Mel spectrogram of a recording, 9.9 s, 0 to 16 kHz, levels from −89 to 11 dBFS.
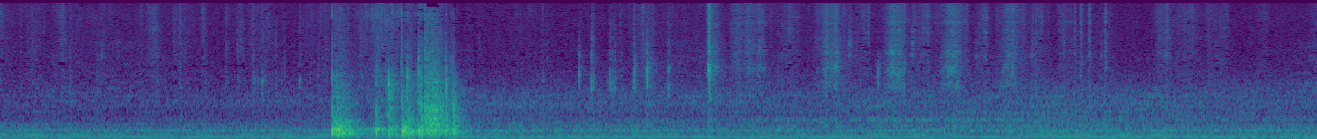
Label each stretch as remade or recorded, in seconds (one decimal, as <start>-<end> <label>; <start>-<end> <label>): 0.0-9.9 recorded

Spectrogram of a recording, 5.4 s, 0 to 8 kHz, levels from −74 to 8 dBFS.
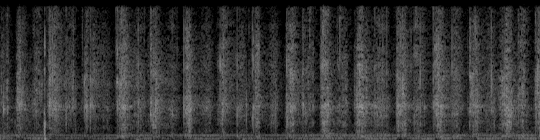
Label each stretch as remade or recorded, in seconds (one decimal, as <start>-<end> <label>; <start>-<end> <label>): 0.0-0.5 recorded; 0.5-3.0 remade; 3.0-3.8 recorded; 3.8-5.0 remade; 5.0-5.4 recorded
